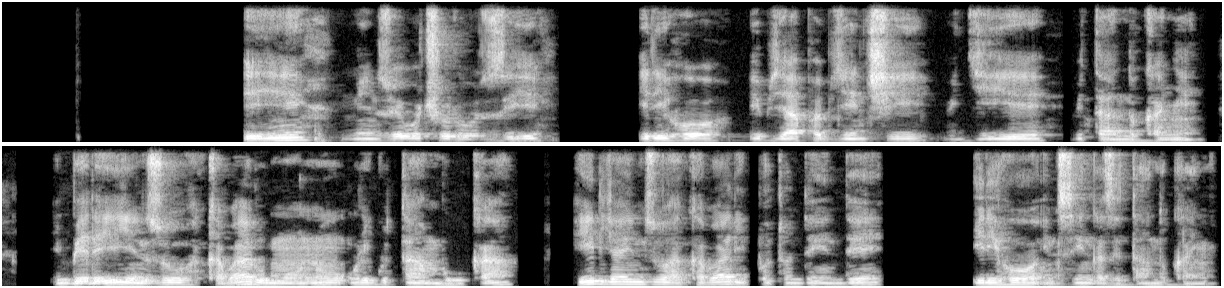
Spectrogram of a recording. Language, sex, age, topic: Kinyarwanda, male, 25-35, government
